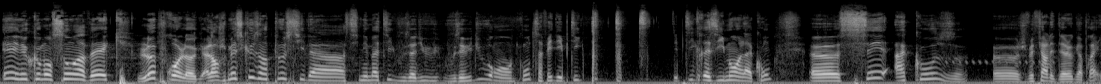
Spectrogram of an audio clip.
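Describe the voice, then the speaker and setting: A man's voice: fairly high pitch, slight background noise. A man casually commenting on a video game he plays, chatty, apologetic and self-mocking. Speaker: let's play gamer.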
